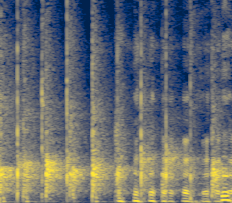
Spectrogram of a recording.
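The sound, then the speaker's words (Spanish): Hands clap in a steady, fairly quick rhythm, a dozen or so sharp claps, with voices chattering and laughing underneath. “Y, estamos aplaudiendo.”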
